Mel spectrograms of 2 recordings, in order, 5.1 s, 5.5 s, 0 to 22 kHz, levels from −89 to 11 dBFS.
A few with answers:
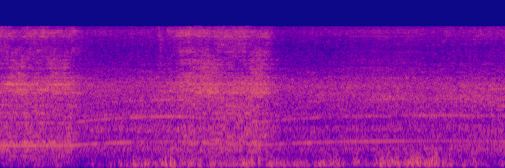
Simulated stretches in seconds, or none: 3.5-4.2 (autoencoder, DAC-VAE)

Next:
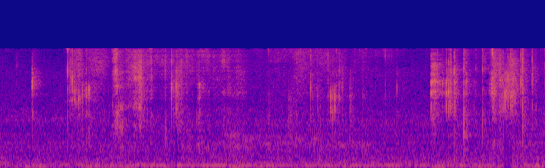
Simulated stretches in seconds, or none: 1.2-2.5 (codec, DAC)

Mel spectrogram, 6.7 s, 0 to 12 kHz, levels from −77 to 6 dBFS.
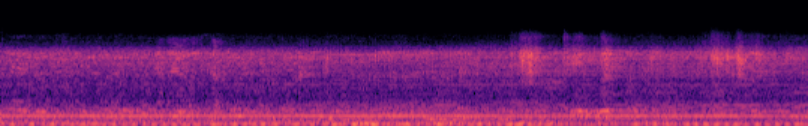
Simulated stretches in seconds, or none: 2.5-6.7 (codec, SNAC)

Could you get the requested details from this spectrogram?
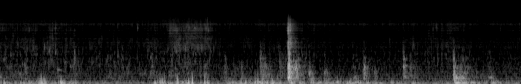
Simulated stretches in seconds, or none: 0.0-5.2 (vocoder, BigVGAN v2)

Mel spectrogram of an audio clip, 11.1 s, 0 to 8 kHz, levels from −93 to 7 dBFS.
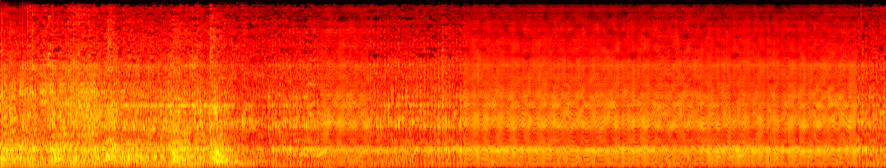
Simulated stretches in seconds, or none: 4.0-4.6 (vocoder, Vocos); 5.8-10.7

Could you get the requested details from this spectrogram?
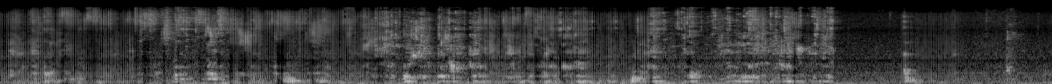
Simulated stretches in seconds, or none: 0.0-1.4 (vocoder, BigVGAN v2); 2.3-3.8; 4.8-6.5; 9.0-9.6

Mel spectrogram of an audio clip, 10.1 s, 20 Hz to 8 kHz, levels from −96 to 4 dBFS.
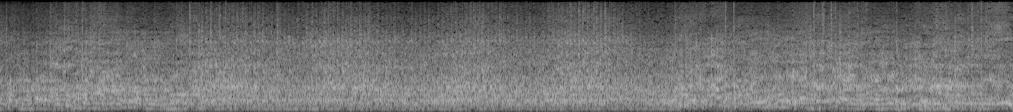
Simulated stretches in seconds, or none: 0.0-2.0 (codec, SNAC); 6.8-10.1

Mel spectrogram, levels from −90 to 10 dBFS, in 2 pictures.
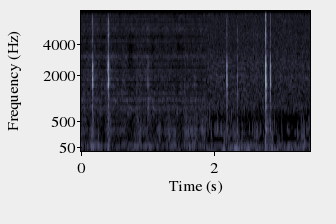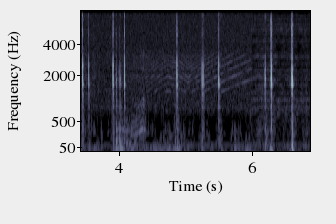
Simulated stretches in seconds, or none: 0.0-1.9 (vocoder, HiFi-GAN); 6.0-6.9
